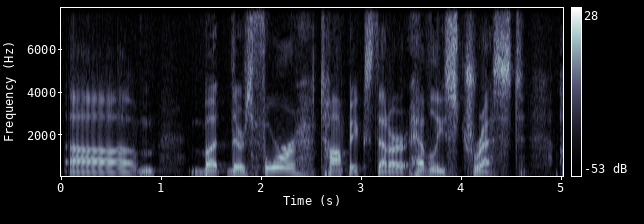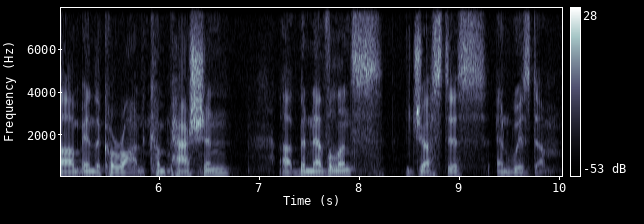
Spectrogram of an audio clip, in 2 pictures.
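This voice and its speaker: A man speaking as an imam at a public hearing panel, explaining his faith in a measured way with light self-deprecating humor. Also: mid-range voice, warm tone, no echo.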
